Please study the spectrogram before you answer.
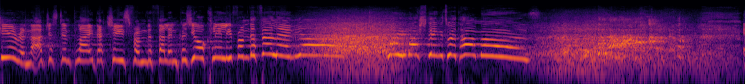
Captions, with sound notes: that I've just implied that she's from The Felon 'cause you're clearly from The Felon, yay! (audience laughing) We bash things with hammers! (all laughing loudly)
